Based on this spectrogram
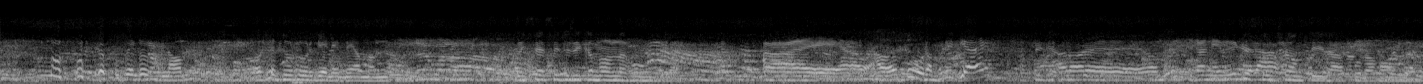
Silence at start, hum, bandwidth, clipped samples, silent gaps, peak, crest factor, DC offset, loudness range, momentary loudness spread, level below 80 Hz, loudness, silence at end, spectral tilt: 0 s; none; 13.5 kHz; under 0.1%; none; -10 dBFS; 14 dB; under 0.1%; 2 LU; 4 LU; -46 dBFS; -24 LUFS; 0 s; -7.5 dB/octave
